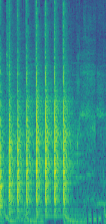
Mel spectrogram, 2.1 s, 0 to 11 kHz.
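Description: The opened Moto G5 Plus phone body being tapped repeatedly, about six quick knocks a second, to shake dirt out of the fingerprint reader. The tapping stops about a second and a half in.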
